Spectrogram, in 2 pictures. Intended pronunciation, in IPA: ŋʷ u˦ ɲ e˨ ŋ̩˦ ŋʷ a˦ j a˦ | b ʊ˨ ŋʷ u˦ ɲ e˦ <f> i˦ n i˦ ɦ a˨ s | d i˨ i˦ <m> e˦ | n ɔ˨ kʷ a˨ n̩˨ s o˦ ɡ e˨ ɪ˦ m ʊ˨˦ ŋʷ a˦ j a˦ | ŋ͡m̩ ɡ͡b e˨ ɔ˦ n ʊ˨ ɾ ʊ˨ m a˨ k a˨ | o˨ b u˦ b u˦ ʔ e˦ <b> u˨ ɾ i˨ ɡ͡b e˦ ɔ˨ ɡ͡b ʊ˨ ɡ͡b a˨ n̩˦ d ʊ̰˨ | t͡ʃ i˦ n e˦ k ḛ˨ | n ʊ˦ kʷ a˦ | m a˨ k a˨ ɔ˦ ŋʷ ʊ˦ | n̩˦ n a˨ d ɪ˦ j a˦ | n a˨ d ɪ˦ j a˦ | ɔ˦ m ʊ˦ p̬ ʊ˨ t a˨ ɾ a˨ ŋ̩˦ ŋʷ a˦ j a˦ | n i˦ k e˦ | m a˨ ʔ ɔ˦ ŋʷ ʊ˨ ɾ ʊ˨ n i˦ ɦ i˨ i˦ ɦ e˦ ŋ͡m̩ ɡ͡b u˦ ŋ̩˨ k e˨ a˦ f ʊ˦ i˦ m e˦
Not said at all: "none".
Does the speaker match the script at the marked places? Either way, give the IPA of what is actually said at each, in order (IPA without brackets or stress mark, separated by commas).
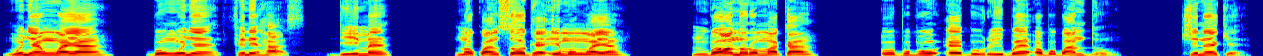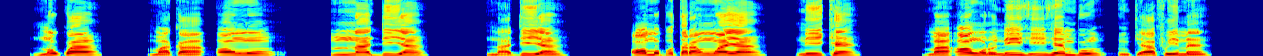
f, m, b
